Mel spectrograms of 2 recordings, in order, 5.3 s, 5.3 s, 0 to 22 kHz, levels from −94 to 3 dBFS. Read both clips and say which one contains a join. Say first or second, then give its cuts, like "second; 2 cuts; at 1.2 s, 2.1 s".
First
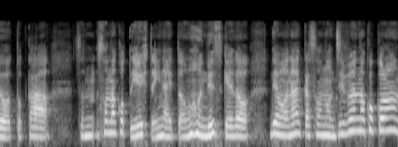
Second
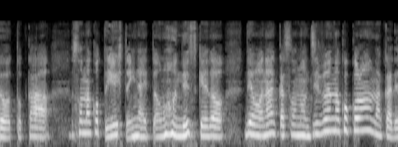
second; 1 cut; at 0.9 s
